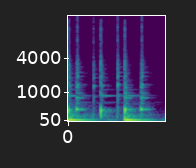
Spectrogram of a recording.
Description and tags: Created with: Music Forge Project Library
Software: Exported from FL Studio 11 (Fruity Edition)
Recording device: This is not a field recording. (Some VST maybe)
Samples taken from: Free VST and FL Studio 11 Fruity Edition VST Plugins
Library:
Patcher>Theme>Jungle>Music>Beat 1
Beat, Jungle, MFP, Music-Forge-Project, Theme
